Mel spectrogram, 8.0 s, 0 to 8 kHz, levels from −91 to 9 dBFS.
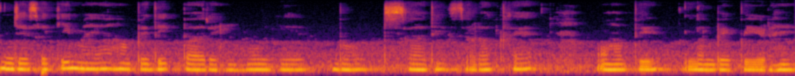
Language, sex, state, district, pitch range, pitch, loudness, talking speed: Hindi, female, Chhattisgarh, Sukma, 170-185 Hz, 175 Hz, -14 LUFS, 145 wpm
